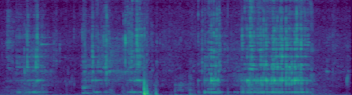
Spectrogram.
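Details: Drinking and gulping sounds with one loud, deep burp in the middle; burping while drinking.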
